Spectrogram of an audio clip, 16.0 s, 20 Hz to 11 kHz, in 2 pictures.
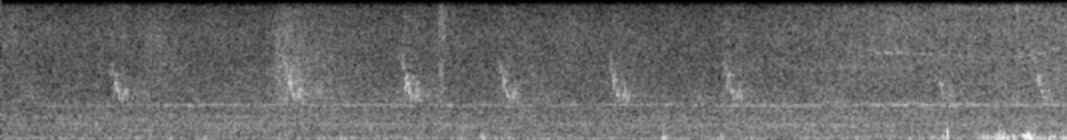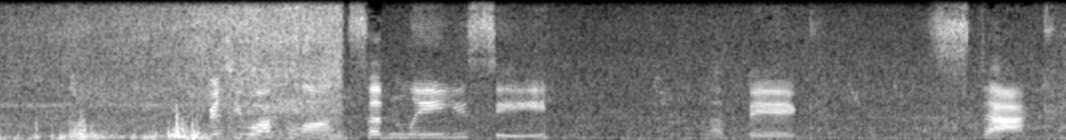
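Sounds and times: steady city noise rush: 0.0s - 16.0s.

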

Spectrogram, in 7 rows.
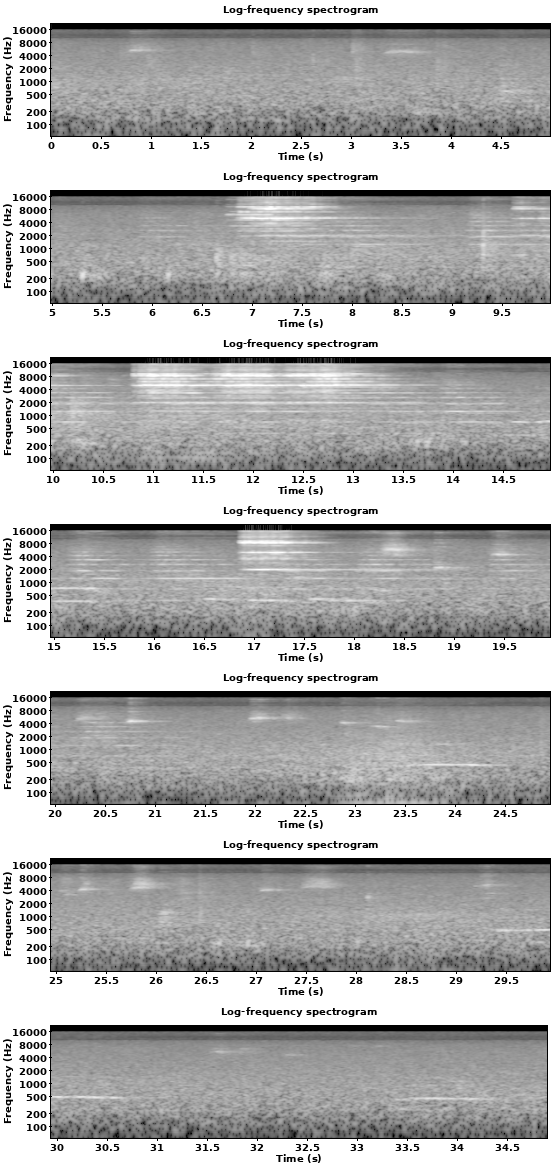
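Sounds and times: altar bells ringing: 5.9s - 21.4s.

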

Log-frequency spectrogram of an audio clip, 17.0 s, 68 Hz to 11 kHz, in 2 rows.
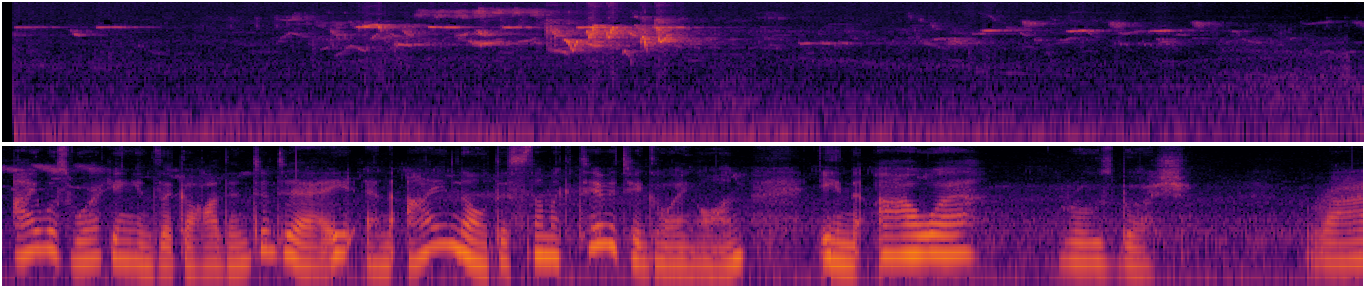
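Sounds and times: songbirds chirping and singing: 0.1s - 17.0s.

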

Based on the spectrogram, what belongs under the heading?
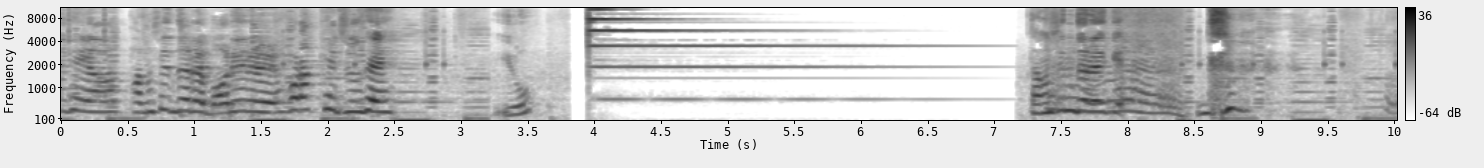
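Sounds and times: bell-like ding: 4.0s - 7.2s.

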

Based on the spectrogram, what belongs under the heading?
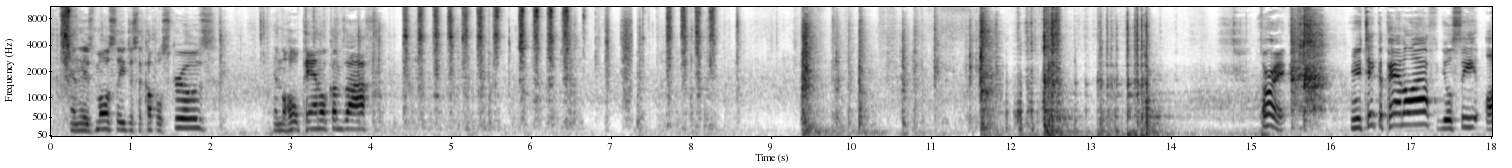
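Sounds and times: hand tool clicking: 4.4s - 6.8s, 7.7s - 8.6s
metal panel scraping and rattling: 9.4s - 14.2s, 15.4s - 16.1s.

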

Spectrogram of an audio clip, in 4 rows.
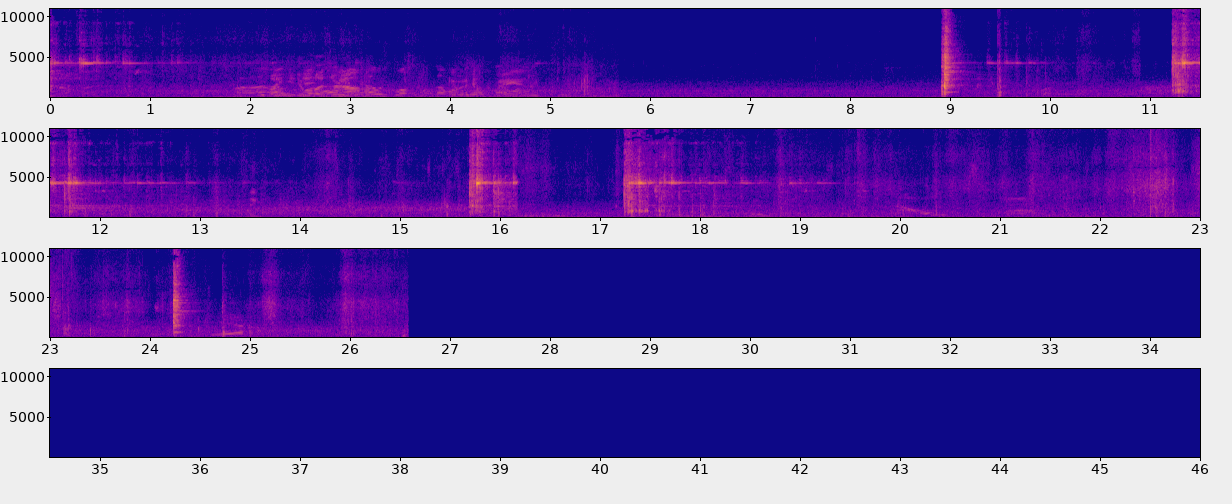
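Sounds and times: discs clanking on metal chains: 0.0s - 1.7s, 8.9s - 10.1s, 11.2s - 13.7s, 15.6s - 16.2s, 17.1s - 19.8s, 24.2s - 24.6s
chains jingling: 0.0s - 1.8s, 11.2s - 13.8s, 14.9s - 16.2s, 17.2s - 20.0s.

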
